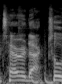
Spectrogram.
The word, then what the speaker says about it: pterodactyl: can't you hear a pterodactyl going to the bathroom cuz the p is silent it's old but it's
